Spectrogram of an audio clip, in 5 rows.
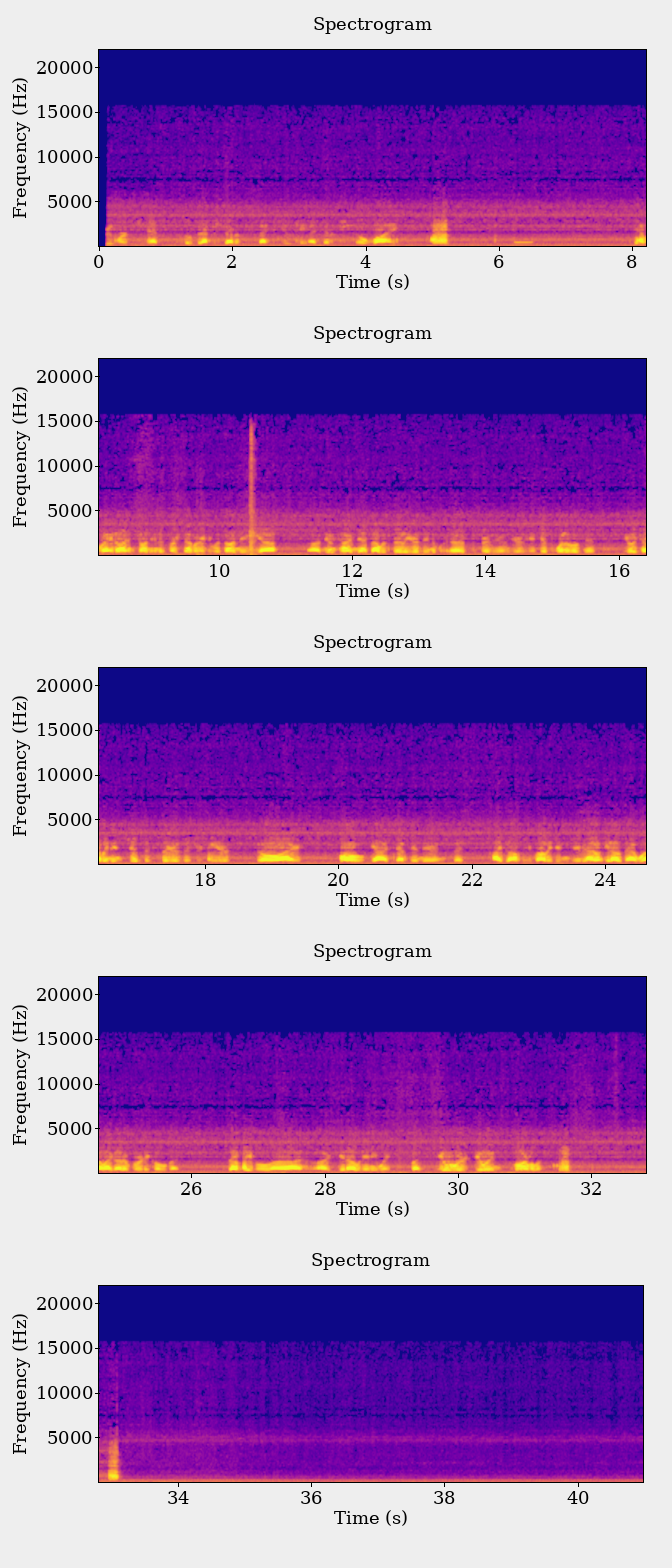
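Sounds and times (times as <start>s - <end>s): speech over two-way radio: 0.2s - 5.3s, 8.0s - 25.9s, 26.6s - 31.8s
faint radio tone: 0.2s - 33.2s
radio hiss: 0.2s - 33.2s.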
